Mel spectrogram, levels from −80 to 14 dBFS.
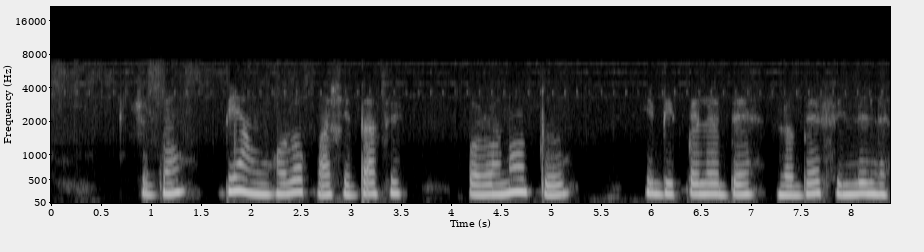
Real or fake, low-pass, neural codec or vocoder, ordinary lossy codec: real; 7.2 kHz; none; Opus, 16 kbps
